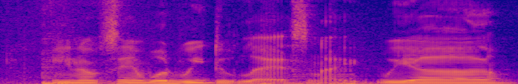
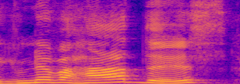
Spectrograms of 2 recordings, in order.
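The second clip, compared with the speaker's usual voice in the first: high, loud mock astonishment; retold disbelief; 12 semitones higher, 11 dB louder than usual. Friend listing off Chinese food, loud mock disbelief. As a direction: imitate an incredulous friend.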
